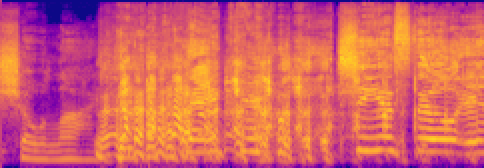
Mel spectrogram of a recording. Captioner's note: laughter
